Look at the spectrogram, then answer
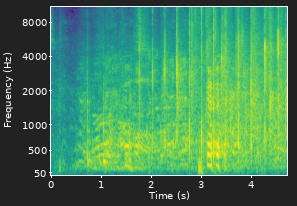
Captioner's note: audience moaning and chuckling; audience clapping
